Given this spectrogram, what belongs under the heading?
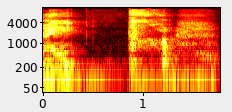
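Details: Two brief, hoarse, throaty cough-like bursts in a quiet room from an adult woman with her second COVID-19 infection despite two vaccine doses, at home on a sick day; cough.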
